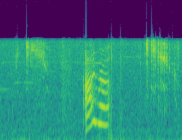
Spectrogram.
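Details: Ira, a tiny kitten, gives one short, harmonic meow that rises and then falls in the middle of the recording, with soft speech and faint rustling before and after.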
